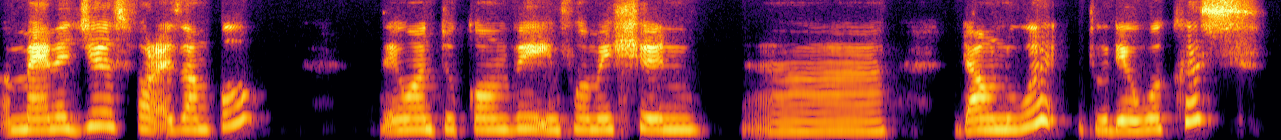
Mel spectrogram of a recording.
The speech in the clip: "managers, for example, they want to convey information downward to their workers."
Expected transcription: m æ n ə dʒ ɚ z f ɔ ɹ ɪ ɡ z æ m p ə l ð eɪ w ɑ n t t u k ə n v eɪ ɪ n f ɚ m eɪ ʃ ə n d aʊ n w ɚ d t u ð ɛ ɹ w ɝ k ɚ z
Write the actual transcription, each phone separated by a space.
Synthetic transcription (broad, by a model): m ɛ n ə dʒ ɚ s f ɔ ɹ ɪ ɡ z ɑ m p ə l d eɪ w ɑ n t t u k ə n v eɪ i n f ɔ m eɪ ʃ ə n d aʊ n w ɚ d t u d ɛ w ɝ k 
